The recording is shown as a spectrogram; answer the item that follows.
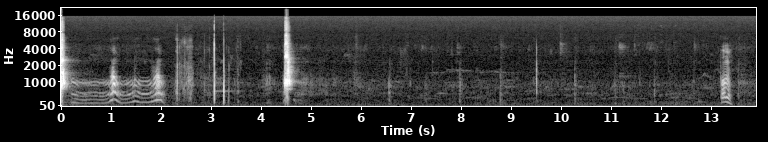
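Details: Toy Pomeranians at home in Kathmandu, Nepal, squabbling over a bone: a rising and falling wavering whine, a sharp single bark, then scattered clicks and quiet before a final short yelp.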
